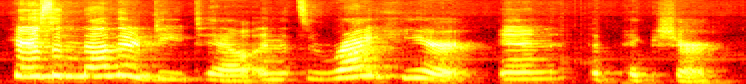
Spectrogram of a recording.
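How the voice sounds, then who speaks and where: High-voiced woman teaching young children. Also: a little slow. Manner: instructive, expressive, addressing young children. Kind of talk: read-aloud lesson for children. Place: small classroom indoors.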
